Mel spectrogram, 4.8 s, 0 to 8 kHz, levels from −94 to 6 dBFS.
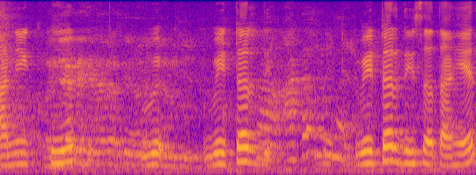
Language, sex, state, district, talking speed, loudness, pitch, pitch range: Marathi, female, Maharashtra, Gondia, 115 wpm, -18 LUFS, 195 Hz, 185-215 Hz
